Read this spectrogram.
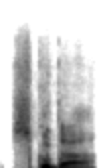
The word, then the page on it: scuba: American English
